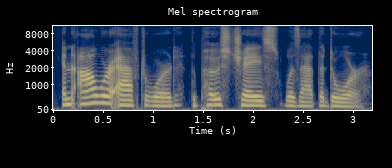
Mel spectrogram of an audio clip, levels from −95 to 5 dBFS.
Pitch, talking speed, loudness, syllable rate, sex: 195 Hz, 190 wpm, -21 LUFS, 4.6 syllables/s, female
